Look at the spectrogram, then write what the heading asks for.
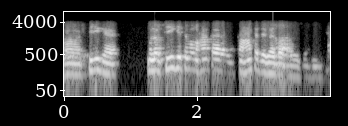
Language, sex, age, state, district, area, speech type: Maithili, male, 45-60, Bihar, Purnia, rural, conversation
